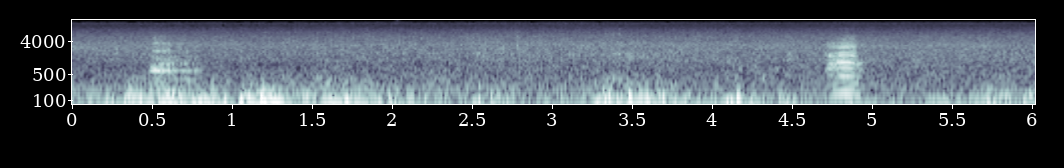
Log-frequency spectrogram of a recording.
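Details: White Chinese geese, a domestic flock on a homestead farm, grazing, bathing and keeping up social talk with each other: two short nasal honks with stacked overtones, one early and one late, over a steady low rumble.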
